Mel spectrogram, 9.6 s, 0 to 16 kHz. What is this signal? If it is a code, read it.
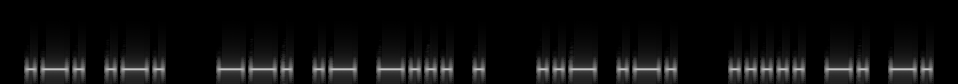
Morse code, heard as a keyed tone, about 14 wpm, 650 Hz. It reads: RR GABE UR 5NN
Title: SOTA QSO Practice 15wpm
